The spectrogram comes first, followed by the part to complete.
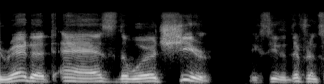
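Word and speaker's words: שיר: This is called a chirik, and it's pronounced E, called Baalei Hashir, right?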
